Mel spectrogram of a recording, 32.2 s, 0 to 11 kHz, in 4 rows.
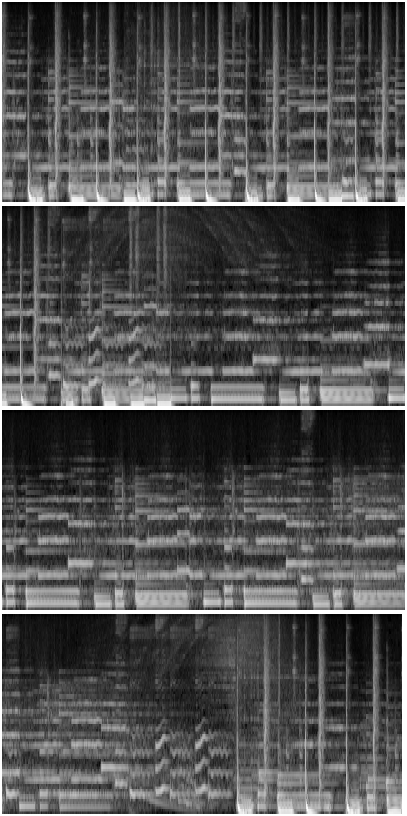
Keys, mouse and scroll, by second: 1.7 double click, 29.8 e.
